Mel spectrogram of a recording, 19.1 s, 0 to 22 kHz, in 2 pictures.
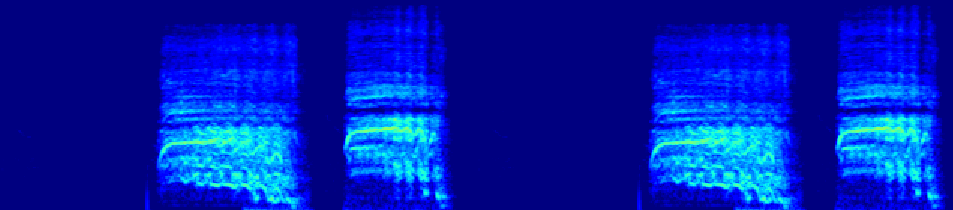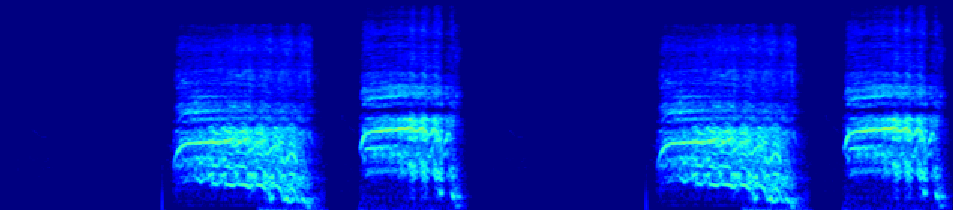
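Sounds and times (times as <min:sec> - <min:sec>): horse whinnying: 0:01.6 - 0:04.5, 0:06.5 - 0:09.4, 0:11.3 - 0:14.2, 0:16.1 - 0:19.0.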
